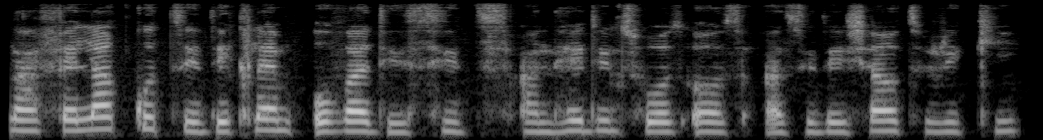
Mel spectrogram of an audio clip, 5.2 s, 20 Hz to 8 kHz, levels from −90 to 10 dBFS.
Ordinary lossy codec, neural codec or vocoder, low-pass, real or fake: none; none; 7.2 kHz; real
